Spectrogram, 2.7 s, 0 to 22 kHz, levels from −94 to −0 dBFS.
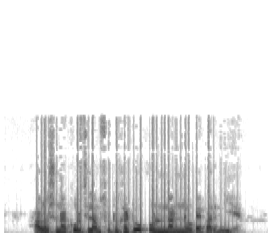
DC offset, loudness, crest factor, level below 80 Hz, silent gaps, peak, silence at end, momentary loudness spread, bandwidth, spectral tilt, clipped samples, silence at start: under 0.1%; -25 LUFS; 14 dB; -48 dBFS; none; -10 dBFS; 0.3 s; 8 LU; 11.5 kHz; -7 dB/octave; under 0.1%; 0.35 s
